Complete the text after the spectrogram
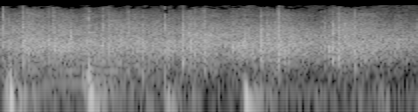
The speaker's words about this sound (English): Yeah. That deserves a clap. Come on.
